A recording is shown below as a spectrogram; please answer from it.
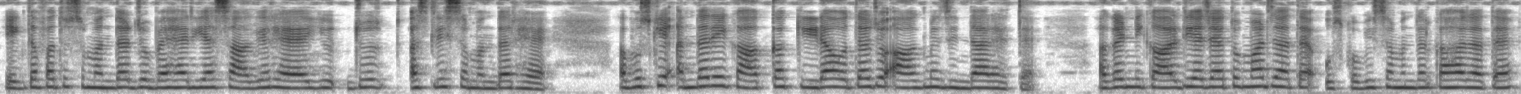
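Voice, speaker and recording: A woman's voice: fairly high pitch, fairly even intonation. A woman with a Pakistani Urdu accent teaching a lesson, explaining step by step and repeating key points.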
